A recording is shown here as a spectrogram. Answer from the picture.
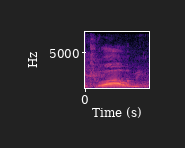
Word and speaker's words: Tuolumne: us right here from tuolumne to all of me yep and and how do we remember how to say it follow me follow me to twilight follow me to twilight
